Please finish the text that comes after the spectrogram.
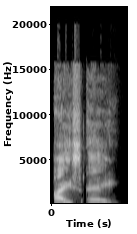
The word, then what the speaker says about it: Issa: Says it's pronounced Ice A.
